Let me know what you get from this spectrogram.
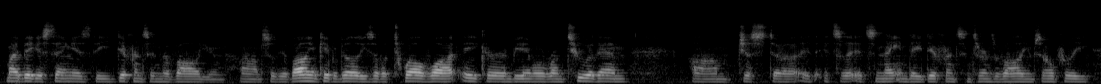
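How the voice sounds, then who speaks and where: A man casually and haltingly explaining gear in a demo, recorded by a camera mic in a small room. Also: medium pitch, flat delivery, mellow, highs cut off. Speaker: costume hobbyist demonstrating gear. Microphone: camera mic from a short distance.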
